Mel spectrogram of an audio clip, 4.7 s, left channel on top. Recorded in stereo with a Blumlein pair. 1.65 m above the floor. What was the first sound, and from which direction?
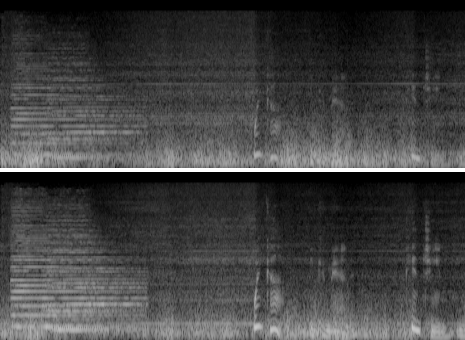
An alarm, 65° right.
